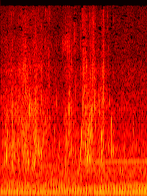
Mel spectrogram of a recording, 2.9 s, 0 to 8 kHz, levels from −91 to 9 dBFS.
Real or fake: real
